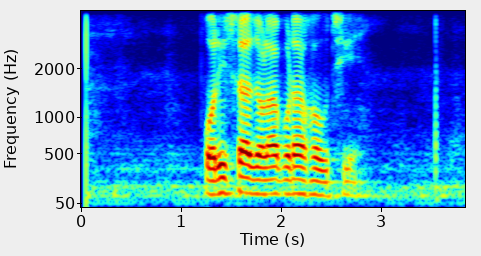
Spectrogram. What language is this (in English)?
Odia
